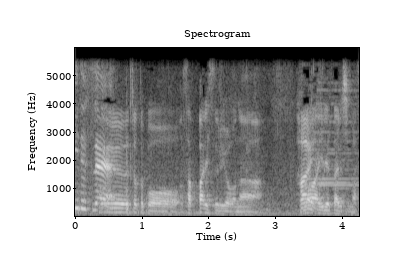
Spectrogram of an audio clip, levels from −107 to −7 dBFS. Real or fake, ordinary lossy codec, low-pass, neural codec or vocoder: real; none; 5.4 kHz; none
